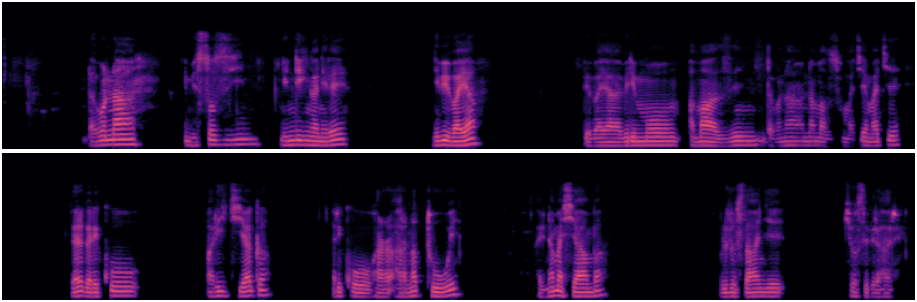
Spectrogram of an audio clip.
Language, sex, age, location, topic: Kinyarwanda, male, 18-24, Nyagatare, agriculture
